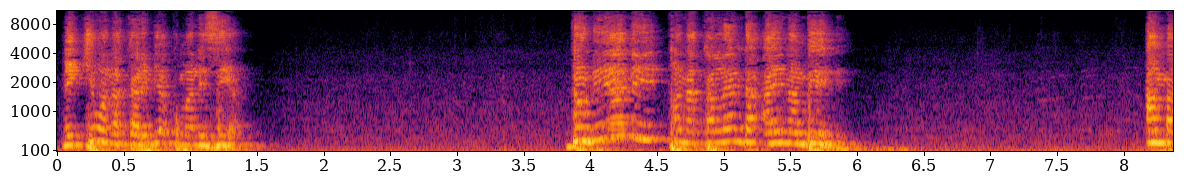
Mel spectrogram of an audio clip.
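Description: A man preaches loudly through a microphone and loudspeakers in an echoing hall, in bursts with pauses.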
